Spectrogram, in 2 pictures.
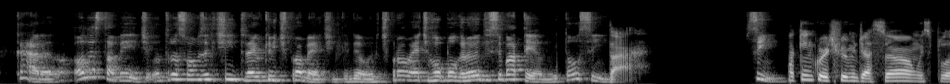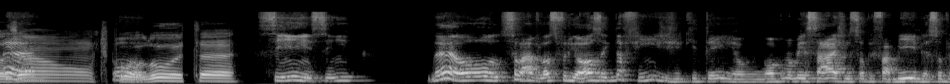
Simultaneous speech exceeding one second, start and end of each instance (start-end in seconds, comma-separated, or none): none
